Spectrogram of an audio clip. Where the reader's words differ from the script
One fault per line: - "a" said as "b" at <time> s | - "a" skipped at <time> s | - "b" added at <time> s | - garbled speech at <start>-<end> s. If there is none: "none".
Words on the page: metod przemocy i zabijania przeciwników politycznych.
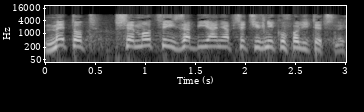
none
